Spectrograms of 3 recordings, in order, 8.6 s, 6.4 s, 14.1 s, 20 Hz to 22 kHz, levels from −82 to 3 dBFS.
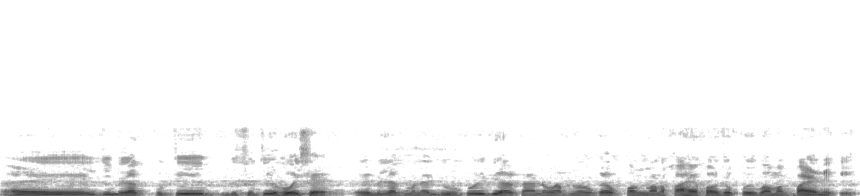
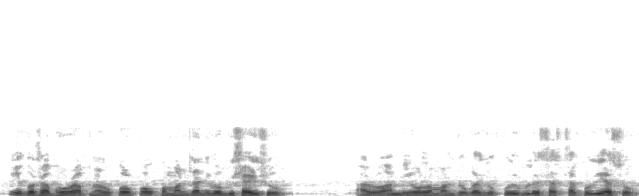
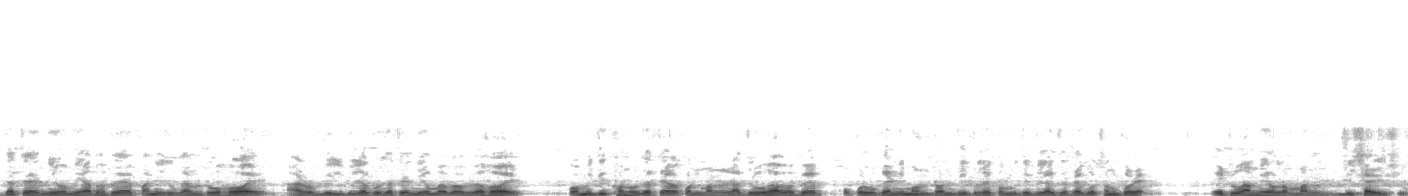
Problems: none marked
